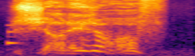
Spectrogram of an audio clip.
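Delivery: high, strained urgent cry; desperate urgent cry. Acted. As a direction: force the order out in panic. Urgent plea during heart attack.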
